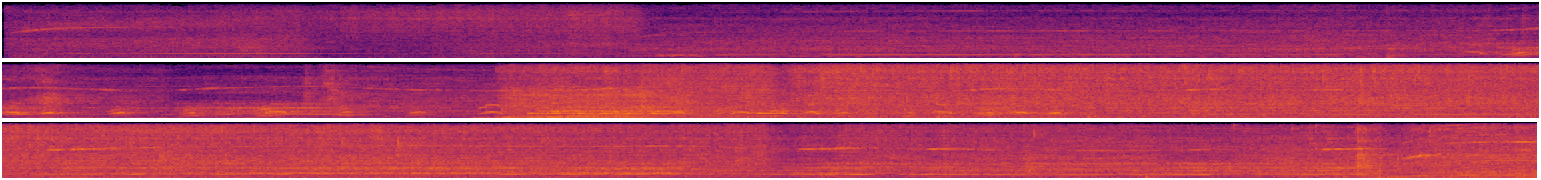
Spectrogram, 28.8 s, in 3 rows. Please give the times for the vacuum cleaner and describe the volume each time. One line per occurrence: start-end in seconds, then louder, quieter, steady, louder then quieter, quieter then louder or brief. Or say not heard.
0.0-28.7 louder.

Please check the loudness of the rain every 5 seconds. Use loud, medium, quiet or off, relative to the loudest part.
off, off, loud, loud, loud, medium.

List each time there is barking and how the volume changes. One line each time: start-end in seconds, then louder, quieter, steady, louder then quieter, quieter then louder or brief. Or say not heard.
9.1-16.4 steady.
